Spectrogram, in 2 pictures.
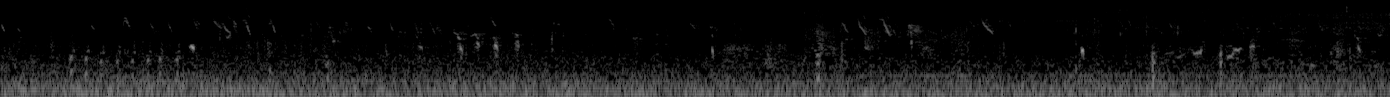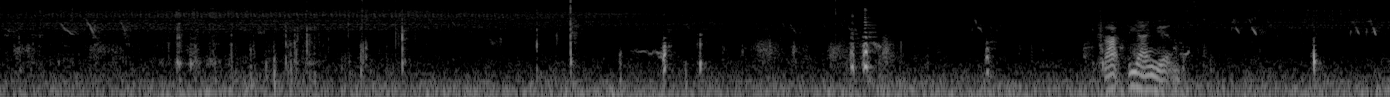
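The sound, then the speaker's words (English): A Silkie hen clucks softly and intermittently over a low outdoor rumble as she is called over to food, with scattered scuffs like footsteps and a muffled voice now and then, all fairly quiet. “Come on, little silky mama.”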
